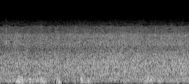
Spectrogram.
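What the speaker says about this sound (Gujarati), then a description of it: "ફર્સ્ટ ક્લાસ ઝરણા પાણીના કરી રહ્યા છે ગિરમાળમાંથી" Hill streams near Sandhida Mahadev rush down from the Gir hills in a loud, close, unbroken roar of flowing water.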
